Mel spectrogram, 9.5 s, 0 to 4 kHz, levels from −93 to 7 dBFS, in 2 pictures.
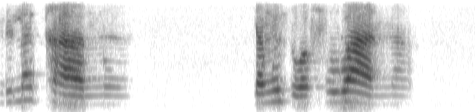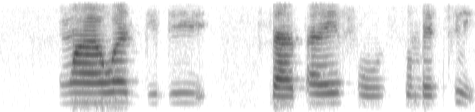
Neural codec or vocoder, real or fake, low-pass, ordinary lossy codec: none; real; 3.6 kHz; none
